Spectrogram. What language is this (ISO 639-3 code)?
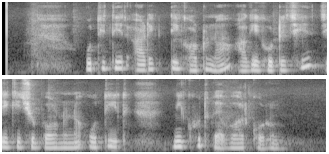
ben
